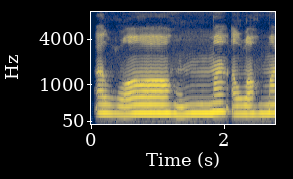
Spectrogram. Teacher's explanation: اللہم، اللہم میں اللہ کا نام کے اوپر کھڑا پر اس کو ہم کھینچیں گے ایک الف مقدار، اللہ، اور ہما میم مشدد ہے تو میم مشدد پر بھی ہم ایک الف مقدار غنہ کریں گے، کیونکہ میم ہونٹوں سے ادا ہونے والا حرف ہے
